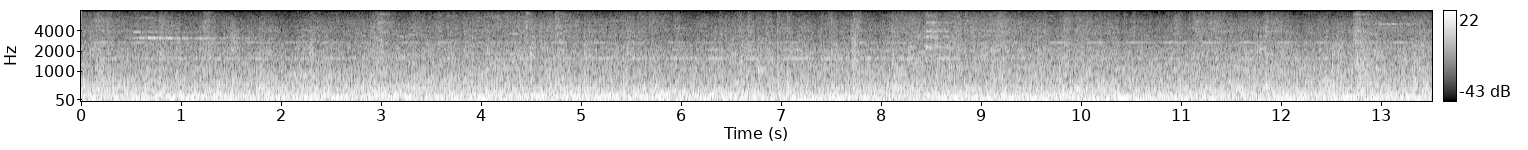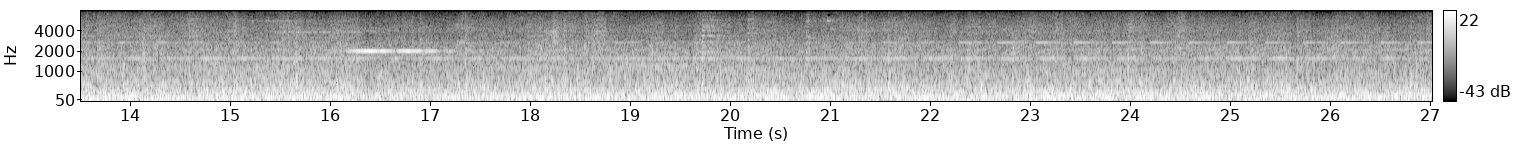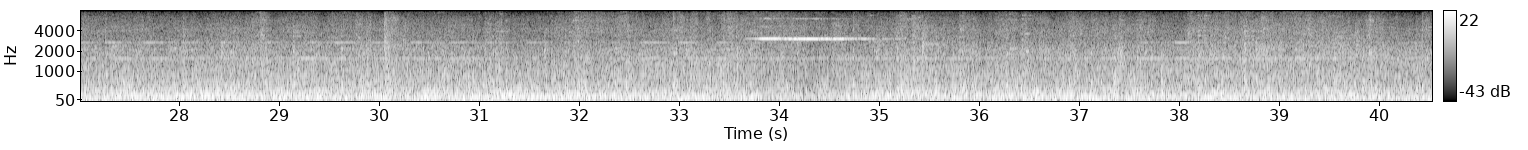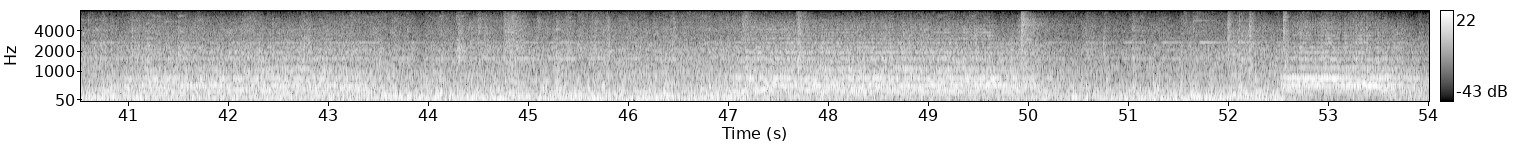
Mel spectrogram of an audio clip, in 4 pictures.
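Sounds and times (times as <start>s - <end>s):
freight cars rolling on rails: 0.0s - 54.0s
high wheel squeal: 0.5s - 1.4s, 12.8s - 13.4s, 15.3s - 17.3s, 33.6s - 35.3s.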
